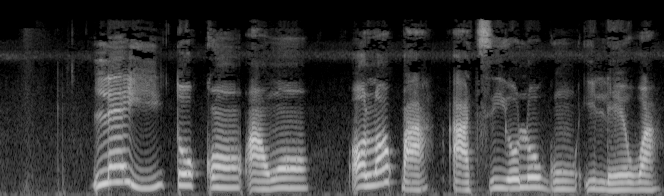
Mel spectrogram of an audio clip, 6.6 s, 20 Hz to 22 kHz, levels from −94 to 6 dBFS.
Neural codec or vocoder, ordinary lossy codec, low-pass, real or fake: vocoder, 48 kHz, 128 mel bands, Vocos; MP3, 64 kbps; 14.4 kHz; fake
